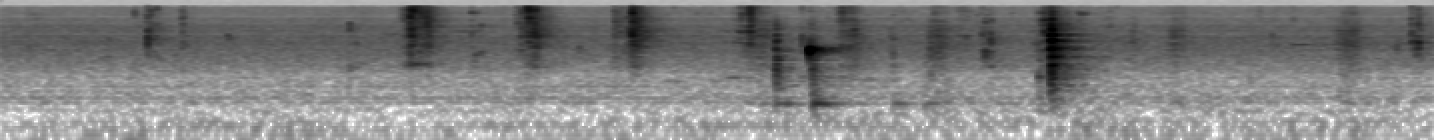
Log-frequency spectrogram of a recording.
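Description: Chewing and tasting with a few short mouth smacks. Then two louder sharp knocks about four and five seconds in as a sauce bottle is picked up from the table.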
